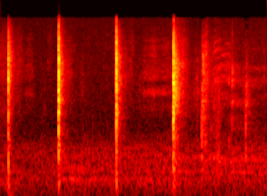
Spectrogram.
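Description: Hands clapping in a slow clap: four single claps evenly spaced a little under half a second apart.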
